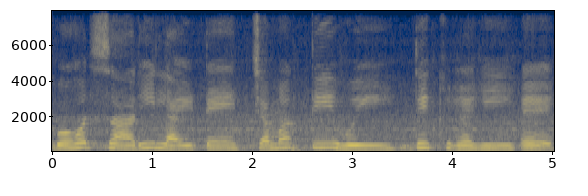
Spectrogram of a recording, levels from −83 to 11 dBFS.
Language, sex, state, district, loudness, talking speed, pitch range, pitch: Hindi, female, Madhya Pradesh, Dhar, -15 LUFS, 95 wpm, 200-245 Hz, 210 Hz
